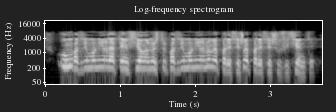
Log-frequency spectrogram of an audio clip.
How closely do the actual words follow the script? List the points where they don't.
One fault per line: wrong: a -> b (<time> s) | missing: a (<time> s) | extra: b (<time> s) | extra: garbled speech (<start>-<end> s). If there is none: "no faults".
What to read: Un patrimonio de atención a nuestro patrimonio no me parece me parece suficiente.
no faults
